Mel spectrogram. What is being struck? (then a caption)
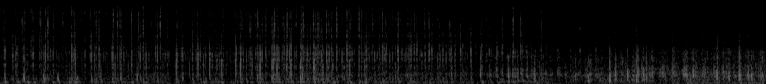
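Semi-rigid headphone case with woven nylon cover. Long painted nails scratch the woven nylon fabric on the top and sides of an oval, hollow, semi-rigid hard carry case for Sony WH-1000XM4 headphones. It makes a dense, continuous stream of quick, crisp scratching ticks with a bright, rasping texture. The scratching stays steady and fairly quiet throughout.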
